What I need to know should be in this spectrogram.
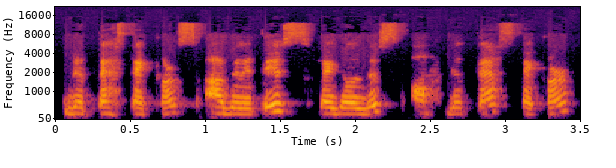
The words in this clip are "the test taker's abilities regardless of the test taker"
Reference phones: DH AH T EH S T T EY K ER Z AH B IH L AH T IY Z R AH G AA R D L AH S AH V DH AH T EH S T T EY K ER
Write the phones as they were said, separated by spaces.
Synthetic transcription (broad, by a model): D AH T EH S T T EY K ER S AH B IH L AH T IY S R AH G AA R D AH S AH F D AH T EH S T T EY K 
